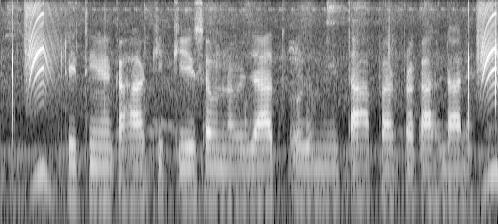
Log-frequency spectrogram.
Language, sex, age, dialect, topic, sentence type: Hindi, male, 18-24, Kanauji Braj Bhasha, banking, statement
